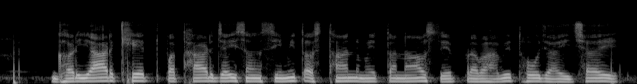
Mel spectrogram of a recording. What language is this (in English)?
Magahi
